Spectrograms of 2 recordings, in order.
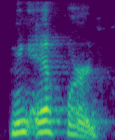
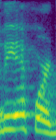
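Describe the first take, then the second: First: It is said slowly. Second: It is said quickly.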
